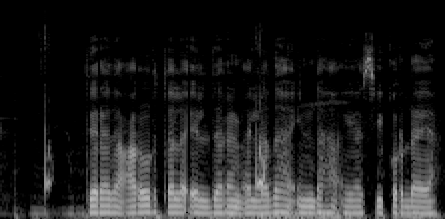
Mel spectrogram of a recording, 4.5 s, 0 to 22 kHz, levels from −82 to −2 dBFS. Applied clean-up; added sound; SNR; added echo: neural mask model RNNoise.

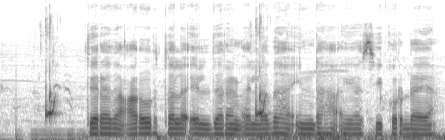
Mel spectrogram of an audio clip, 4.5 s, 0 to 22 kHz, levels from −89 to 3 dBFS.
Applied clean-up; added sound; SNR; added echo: none; Drip; 11 dB; none.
